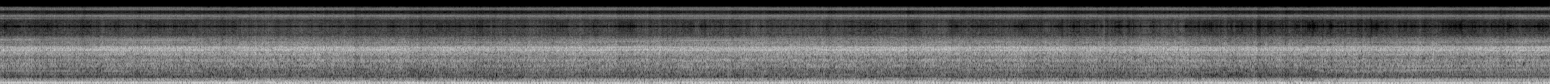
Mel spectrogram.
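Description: Wind rushes loudly past a rider's helmet.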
